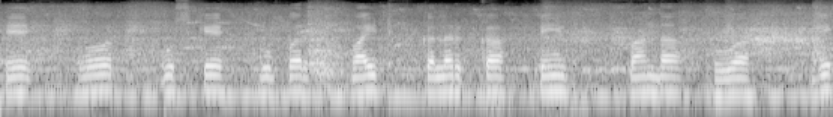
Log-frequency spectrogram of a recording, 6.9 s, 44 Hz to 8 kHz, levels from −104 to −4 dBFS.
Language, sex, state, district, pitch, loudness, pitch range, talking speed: Hindi, male, Rajasthan, Bikaner, 130 Hz, -17 LUFS, 125-135 Hz, 95 wpm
